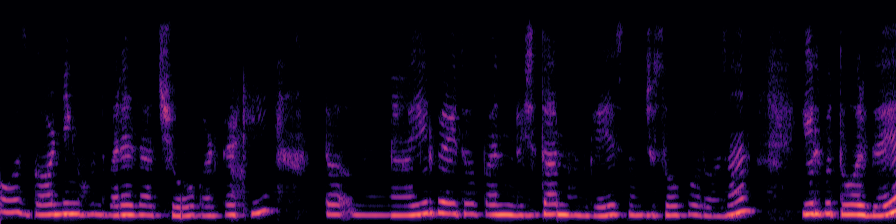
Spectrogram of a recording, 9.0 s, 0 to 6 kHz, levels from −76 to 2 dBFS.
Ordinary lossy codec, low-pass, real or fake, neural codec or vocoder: none; 5.4 kHz; real; none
